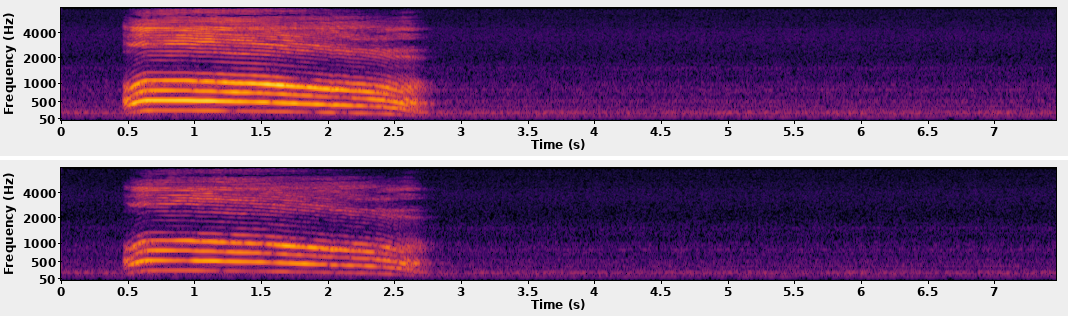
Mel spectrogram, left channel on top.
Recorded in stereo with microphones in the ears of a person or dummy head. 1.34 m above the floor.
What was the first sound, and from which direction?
A shout, 70° left (ahead or behind).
